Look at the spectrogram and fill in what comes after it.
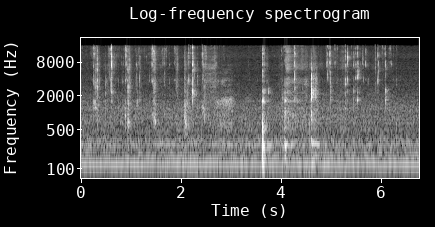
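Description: Close-miked chewing: soft wet mouth clicks and smacks, with a few sharper clicks a little past the middle, over a steady low hum.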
